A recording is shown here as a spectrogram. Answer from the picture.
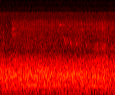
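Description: Faint, steady outdoor background noise with a few faint, distant bird chirps.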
